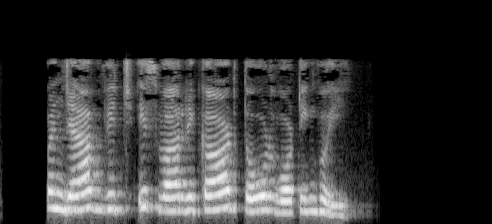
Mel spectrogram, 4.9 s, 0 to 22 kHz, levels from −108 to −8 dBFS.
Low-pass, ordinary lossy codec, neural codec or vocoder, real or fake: 7.2 kHz; AAC, 48 kbps; none; real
